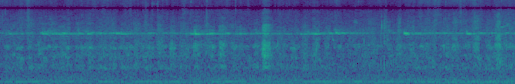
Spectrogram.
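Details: Seven-week-old puppies playing with adult dogs, heard as quick breathy panting bursts and soft scuffling, irregular through the recording, over a steady faint electrical hum.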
